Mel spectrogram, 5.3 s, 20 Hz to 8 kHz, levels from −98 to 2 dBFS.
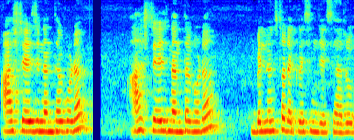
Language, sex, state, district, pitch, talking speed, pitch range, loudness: Telugu, female, Andhra Pradesh, Annamaya, 215 Hz, 135 wpm, 205-225 Hz, -15 LUFS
